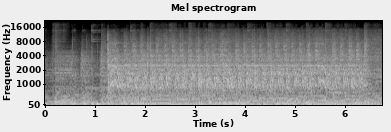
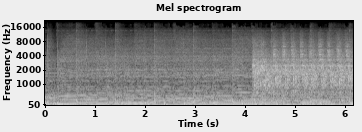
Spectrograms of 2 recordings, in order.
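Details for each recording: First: Cummins 6BT diesel with ZB30 starter, being fitted to a GU Patrol with 4L80e, injector lines cracked open so no fuel yet: steady rhythmic cranking about three beats a second that never catches; needs fuel priming. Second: Cummins 6BT diesel swapped into a Nissan GU Patrol with a 4L80e, first start after filling the oil pump pickup: about four seconds of cranking, then a clean fire into an even diesel clatter at idle. Normal start and idle.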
